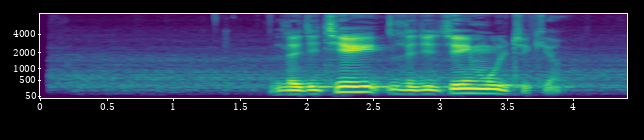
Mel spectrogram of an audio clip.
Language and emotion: Russian, neutral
